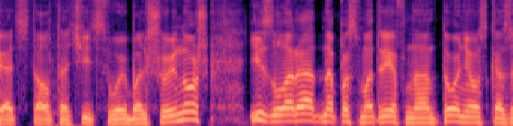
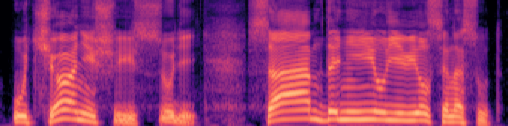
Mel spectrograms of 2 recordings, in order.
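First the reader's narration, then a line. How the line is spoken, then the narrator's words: Exclaiming again. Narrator (Russian): Шейлок снова воскликнул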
